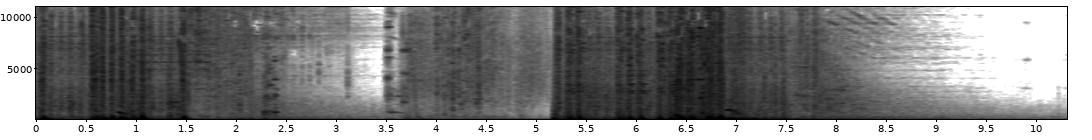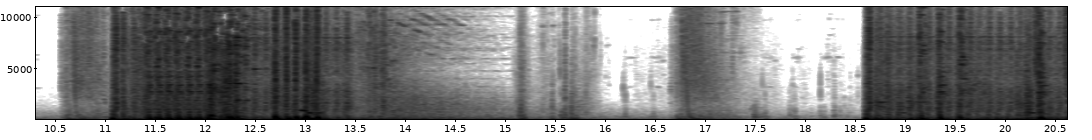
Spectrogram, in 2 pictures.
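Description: Gunfire rattles in rapid bursts, each burst sharp and loud.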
